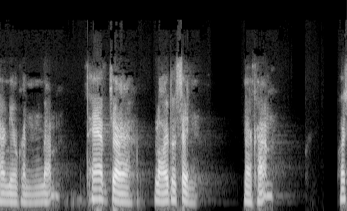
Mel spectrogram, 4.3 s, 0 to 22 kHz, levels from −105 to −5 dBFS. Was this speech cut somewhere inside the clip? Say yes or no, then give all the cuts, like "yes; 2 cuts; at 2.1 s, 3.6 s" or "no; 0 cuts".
no; 0 cuts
